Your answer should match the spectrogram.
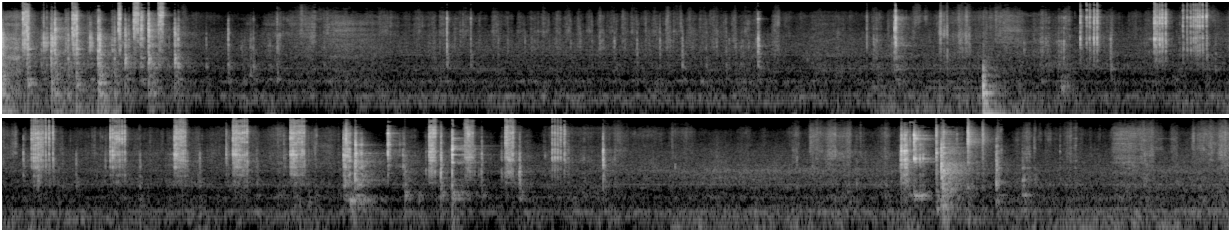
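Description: Wrench working a bolt loose on a power steering pump bracket: short bursts of metallic clicking and ratcheting, with a quiet stretch early on and then many clicks in a row through the middle.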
